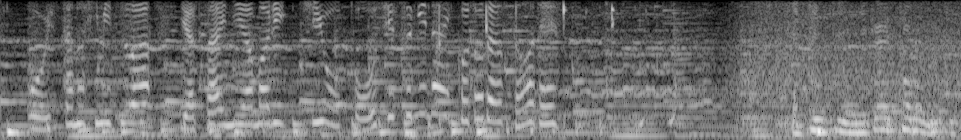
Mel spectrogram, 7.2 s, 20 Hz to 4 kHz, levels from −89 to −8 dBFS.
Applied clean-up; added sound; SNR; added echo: none; Bathtub (filling or washing) / Gurgling; 5 dB; none.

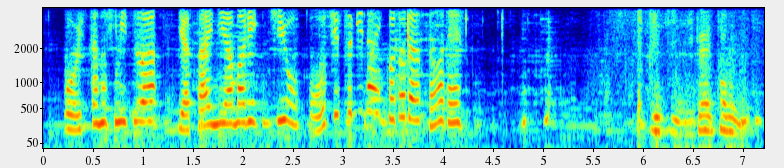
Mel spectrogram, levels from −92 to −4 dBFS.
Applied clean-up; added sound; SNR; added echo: neural separator model SepFormer DNS4.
